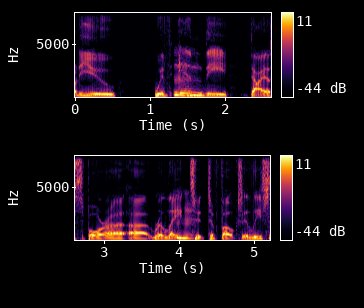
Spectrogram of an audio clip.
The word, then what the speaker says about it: diaspora: Diaspora is how it's pronounced.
